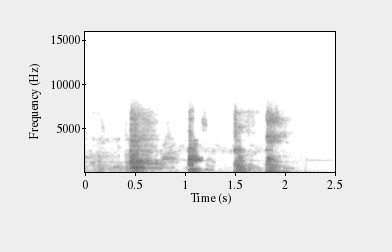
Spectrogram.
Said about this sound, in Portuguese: Esses, esses, barulhos que vocês ouviram agora aí foi tiros. tiros aqui na é? minha rua. Infelizmente, né?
